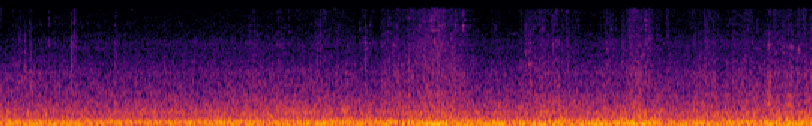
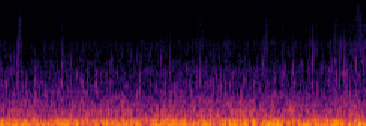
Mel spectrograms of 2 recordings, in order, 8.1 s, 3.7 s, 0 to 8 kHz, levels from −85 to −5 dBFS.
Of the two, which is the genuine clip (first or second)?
first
